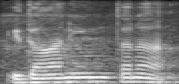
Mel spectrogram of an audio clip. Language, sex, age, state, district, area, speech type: Sanskrit, male, 18-30, Karnataka, Uttara Kannada, rural, spontaneous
